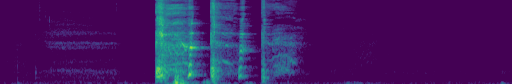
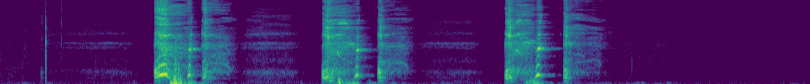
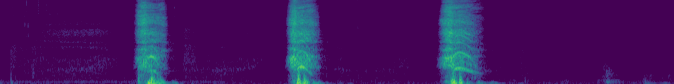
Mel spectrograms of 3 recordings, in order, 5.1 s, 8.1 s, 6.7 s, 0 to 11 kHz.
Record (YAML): cough_length: 5.1 s
cough_amplitude: 13223
cough_signal_mean_std_ratio: 0.26
three_cough_length: 8.1 s
three_cough_amplitude: 17317
three_cough_signal_mean_std_ratio: 0.3
exhalation_length: 6.7 s
exhalation_amplitude: 6331
exhalation_signal_mean_std_ratio: 0.28
survey_phase: alpha (2021-03-01 to 2021-08-12)
age: 45-64
gender: Female
wearing_mask: 'No'
symptom_none: true
smoker_status: Ex-smoker
respiratory_condition_asthma: false
respiratory_condition_other: false
recruitment_source: REACT
submission_delay: 1 day
covid_test_result: Negative
covid_test_method: RT-qPCR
